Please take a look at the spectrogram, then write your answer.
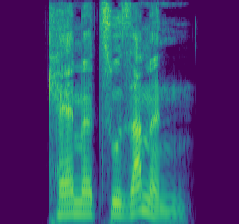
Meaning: first/third-person singular subjunctive II of zusammenkommen
- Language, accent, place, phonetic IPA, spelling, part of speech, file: German, Germany, Berlin, [ˌkɛːmə t͡suˈzamən], käme zusammen, verb, De-käme zusammen.ogg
